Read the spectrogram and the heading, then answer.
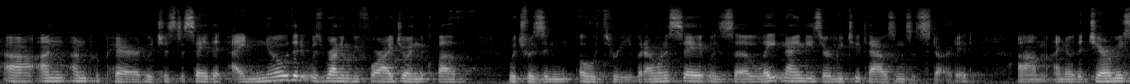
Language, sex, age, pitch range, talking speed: English, male, 30-49, 120-135 Hz, 225 wpm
